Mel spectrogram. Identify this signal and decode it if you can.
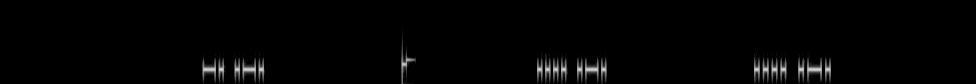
Morse code, heard as a keyed tone, about 28 wpm, 700 Hz. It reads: NR HR HR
